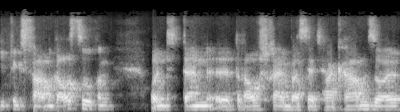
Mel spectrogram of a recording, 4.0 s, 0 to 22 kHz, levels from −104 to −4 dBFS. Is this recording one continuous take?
yes; 0 cuts

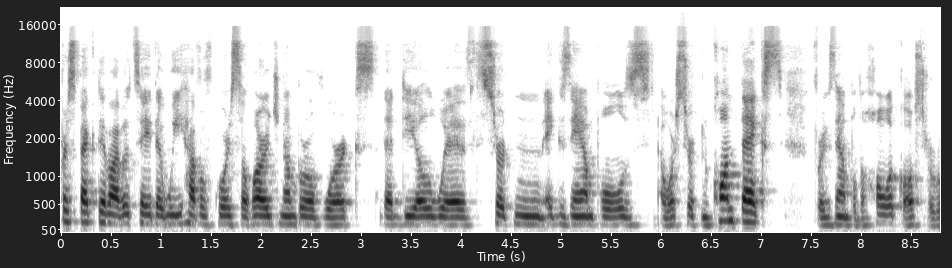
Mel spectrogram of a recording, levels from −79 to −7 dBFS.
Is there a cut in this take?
no; 0 cuts

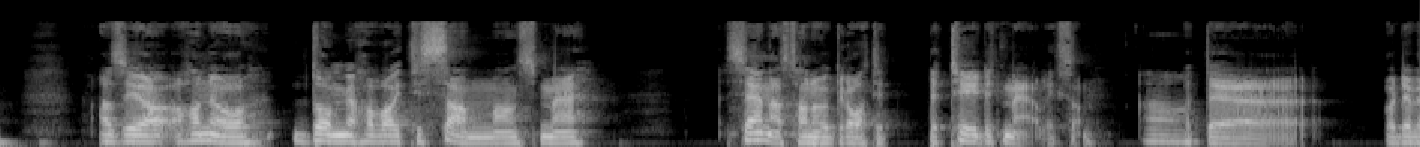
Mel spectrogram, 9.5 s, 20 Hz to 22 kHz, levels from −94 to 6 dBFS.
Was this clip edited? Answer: no; 0 cuts

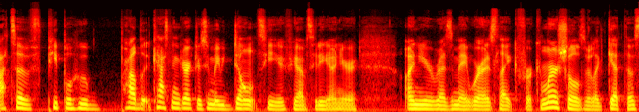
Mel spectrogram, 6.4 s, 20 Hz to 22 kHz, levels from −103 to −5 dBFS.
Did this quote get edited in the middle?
yes; 1 cut; at 3.1 s

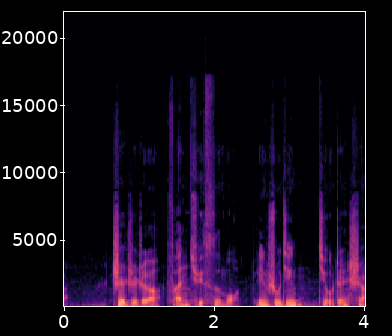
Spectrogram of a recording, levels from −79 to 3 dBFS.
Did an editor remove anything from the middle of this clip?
yes; 2 cuts; at 1.3 s, 2.4 s

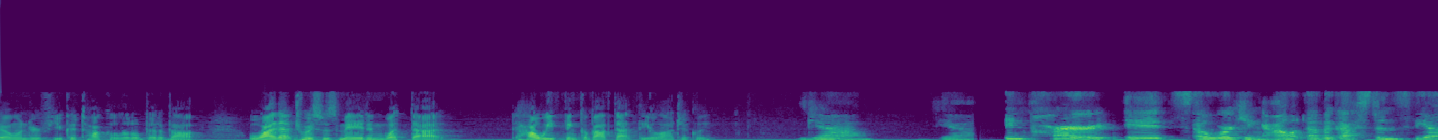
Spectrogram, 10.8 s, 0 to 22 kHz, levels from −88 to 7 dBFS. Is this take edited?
no; 0 cuts

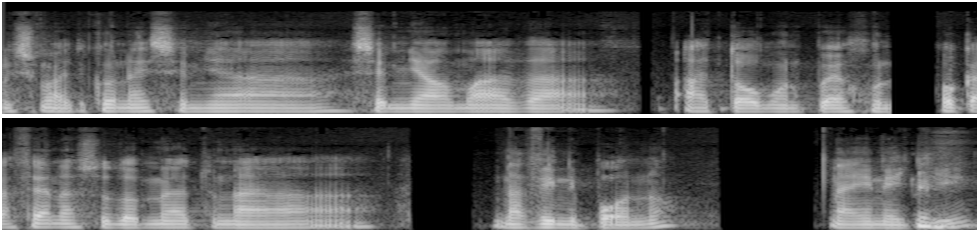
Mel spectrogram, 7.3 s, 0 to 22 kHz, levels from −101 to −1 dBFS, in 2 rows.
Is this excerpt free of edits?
no; 3 cuts; at 2.4 s, 3.3 s, 5.2 s

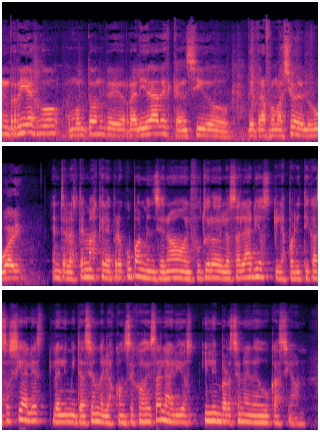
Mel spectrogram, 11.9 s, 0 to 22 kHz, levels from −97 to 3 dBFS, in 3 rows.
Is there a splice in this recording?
no; 0 cuts

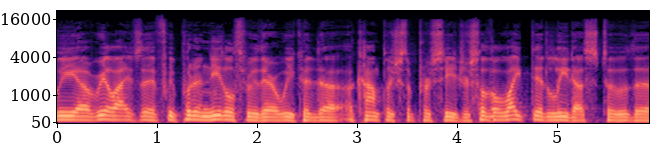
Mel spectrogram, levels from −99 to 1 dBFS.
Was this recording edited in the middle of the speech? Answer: no; 0 cuts

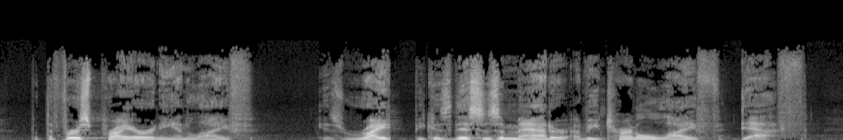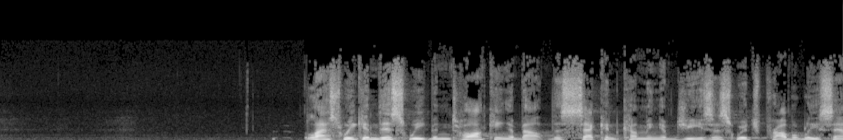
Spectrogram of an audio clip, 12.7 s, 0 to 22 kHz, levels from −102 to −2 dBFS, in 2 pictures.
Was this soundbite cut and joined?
yes; 3 cuts; at 2.9 s, 5.5 s, 9.5 s

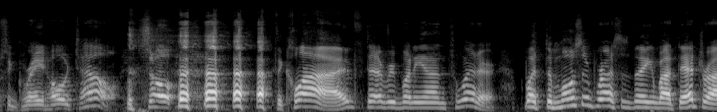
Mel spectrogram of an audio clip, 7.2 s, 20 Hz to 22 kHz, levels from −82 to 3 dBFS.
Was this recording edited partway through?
yes; 2 cuts; at 2.7 s, 3.7 s

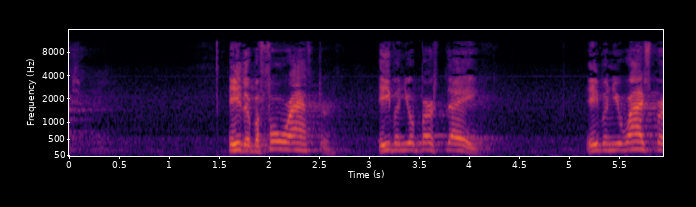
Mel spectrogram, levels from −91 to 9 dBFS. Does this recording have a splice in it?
no; 0 cuts

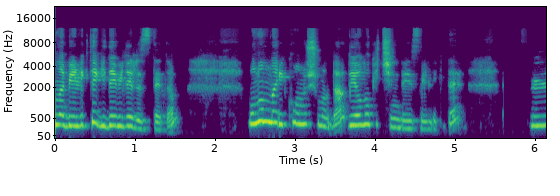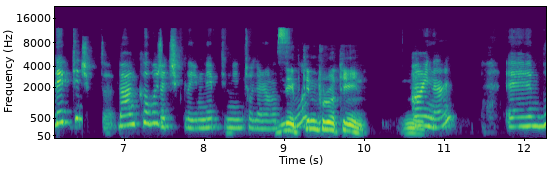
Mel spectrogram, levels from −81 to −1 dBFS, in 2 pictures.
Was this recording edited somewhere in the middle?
yes; 6 cuts; at 2.8 s, 3.7 s, 4.6 s, 6.4 s, 7.4 s, 9.4 s

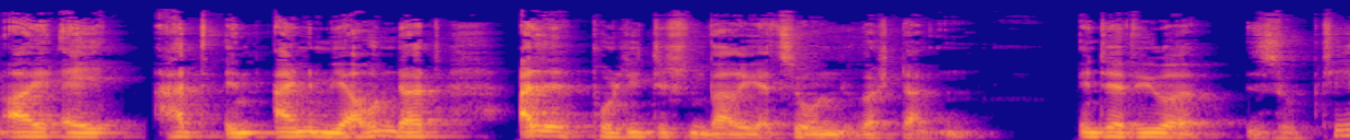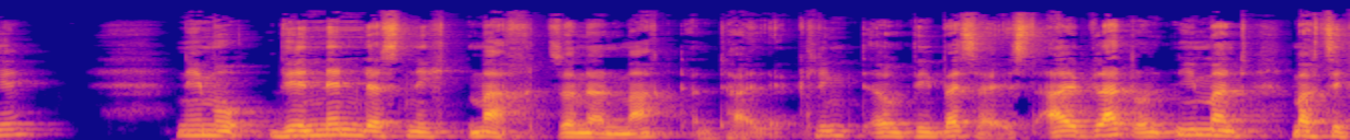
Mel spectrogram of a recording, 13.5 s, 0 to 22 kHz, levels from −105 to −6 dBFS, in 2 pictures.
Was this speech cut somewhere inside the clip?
no; 0 cuts

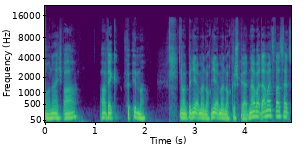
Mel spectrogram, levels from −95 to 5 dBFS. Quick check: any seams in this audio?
yes; 2 cuts; at 2.6 s, 3.3 s

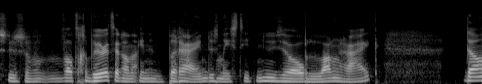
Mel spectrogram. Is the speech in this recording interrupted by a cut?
yes; 3 cuts; at 1.4 s, 2.2 s, 3.0 s

